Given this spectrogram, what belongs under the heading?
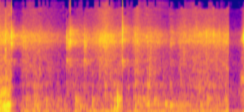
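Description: Metal spoon scraping and clinking against a pot as chilli powder is stirred into sambar, steady and close, with a few sharper knocks.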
